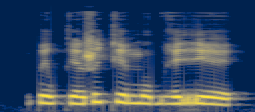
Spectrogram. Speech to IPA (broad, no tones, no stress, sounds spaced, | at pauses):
p e w k e ʂ i k e m o b ɦ e rʲ e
